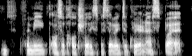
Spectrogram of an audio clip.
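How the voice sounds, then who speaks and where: A woman's voice: very deep voice, level tone, fast talker, vocal fry, darkish tone, husky, no echo. A woman of about forty hosting a podcast in casual conversation. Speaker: podcast host.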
